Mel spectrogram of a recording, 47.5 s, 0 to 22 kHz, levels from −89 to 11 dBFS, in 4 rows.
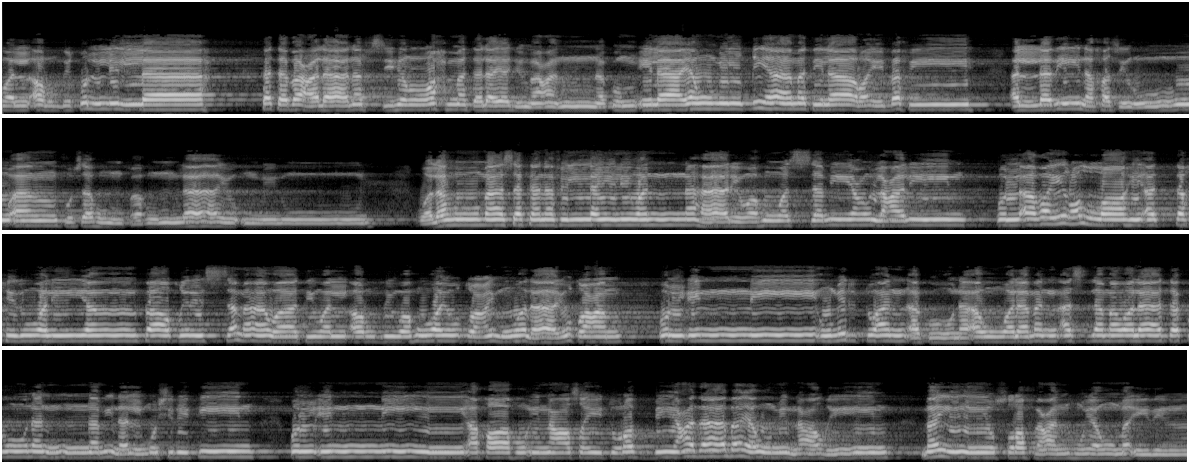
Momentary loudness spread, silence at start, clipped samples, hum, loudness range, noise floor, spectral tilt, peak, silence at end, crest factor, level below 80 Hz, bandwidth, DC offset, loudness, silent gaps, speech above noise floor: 9 LU; 0 s; under 0.1%; none; 4 LU; -47 dBFS; -1 dB/octave; -2 dBFS; 0 s; 14 dB; under -90 dBFS; 6.6 kHz; under 0.1%; -17 LUFS; none; 30 dB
